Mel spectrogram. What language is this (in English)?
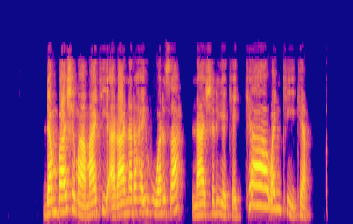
Hausa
